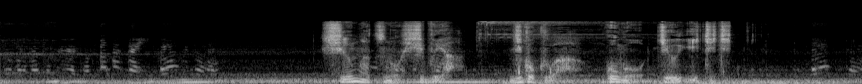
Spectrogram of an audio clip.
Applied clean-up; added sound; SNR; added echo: none; none; none; none.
